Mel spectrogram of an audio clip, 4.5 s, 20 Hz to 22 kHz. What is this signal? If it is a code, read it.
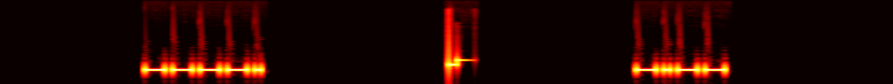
Morse code, heard as a keyed tone, about 34 wpm, 700 Hz. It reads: 9 Y
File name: Single-Letter-Number-35wpm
